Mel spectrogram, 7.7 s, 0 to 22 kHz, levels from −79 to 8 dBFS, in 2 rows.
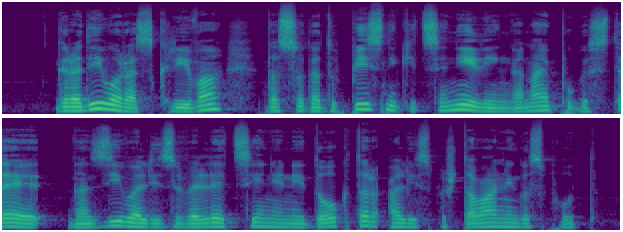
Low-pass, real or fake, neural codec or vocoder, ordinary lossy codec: none; real; none; none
